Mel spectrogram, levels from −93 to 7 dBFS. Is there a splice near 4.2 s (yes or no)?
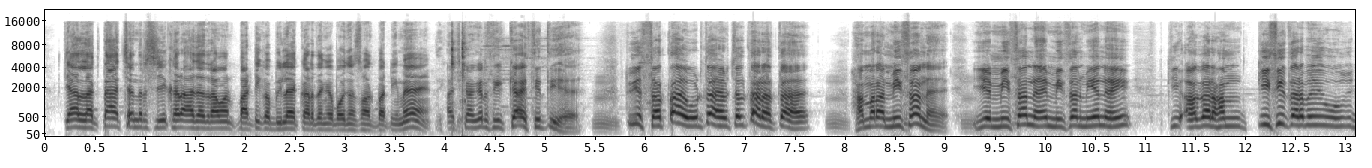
yes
